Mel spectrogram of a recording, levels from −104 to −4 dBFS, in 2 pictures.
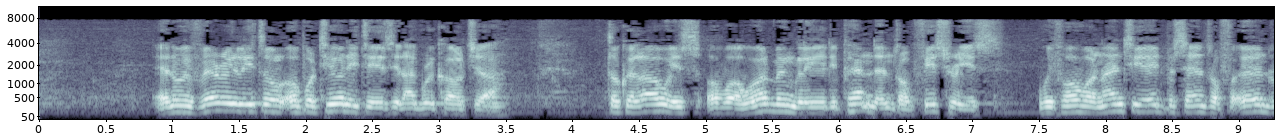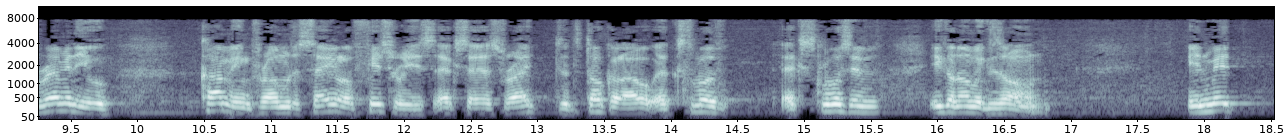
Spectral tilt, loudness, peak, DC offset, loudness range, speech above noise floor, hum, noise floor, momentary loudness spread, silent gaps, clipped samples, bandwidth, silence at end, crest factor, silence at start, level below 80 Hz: -2.5 dB/octave; -18 LUFS; -2 dBFS; under 0.1%; 2 LU; 24 dB; none; -42 dBFS; 13 LU; none; under 0.1%; 8 kHz; 0.15 s; 16 dB; 0 s; -74 dBFS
